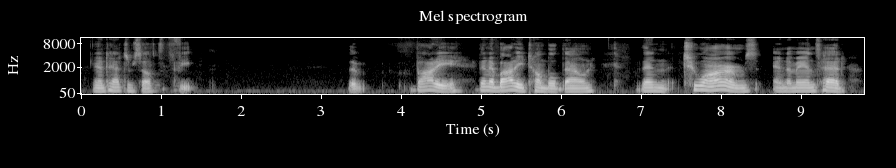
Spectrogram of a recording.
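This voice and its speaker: Quiet, fairly slow speech broken by long, frequent pauses. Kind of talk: reading scary stories aloud from a book. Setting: indoors at home, kept quiet so a toddler can sleep. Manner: quiet, subdued reading.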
